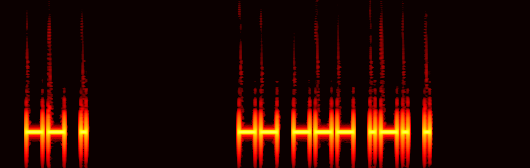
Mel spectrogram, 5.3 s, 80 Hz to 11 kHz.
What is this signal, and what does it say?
Morse code, heard as a keyed tone, about 22 wpm, 700 Hz. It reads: ME MORE
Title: 4x Word-Spacing - Sentences from Top 200 Words - 22wpm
